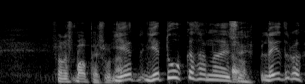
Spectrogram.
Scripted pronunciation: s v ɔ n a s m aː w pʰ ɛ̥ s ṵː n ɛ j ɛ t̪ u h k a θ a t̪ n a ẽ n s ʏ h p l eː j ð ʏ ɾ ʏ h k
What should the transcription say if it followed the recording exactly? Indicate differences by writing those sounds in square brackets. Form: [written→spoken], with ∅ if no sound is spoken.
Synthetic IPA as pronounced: s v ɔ n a s m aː w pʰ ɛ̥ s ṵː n ɛ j ɛ t̪ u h k a θ a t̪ n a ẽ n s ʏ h p l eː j ð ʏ ɾ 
